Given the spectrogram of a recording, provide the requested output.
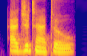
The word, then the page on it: agitato: Indian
